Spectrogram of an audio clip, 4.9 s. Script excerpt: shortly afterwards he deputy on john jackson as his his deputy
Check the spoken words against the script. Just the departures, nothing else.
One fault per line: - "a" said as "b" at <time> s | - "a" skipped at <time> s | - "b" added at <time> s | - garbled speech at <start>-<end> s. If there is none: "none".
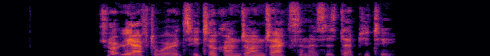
- "deputy" said as "took" at 2.0 s
- "his" skipped at 3.4 s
